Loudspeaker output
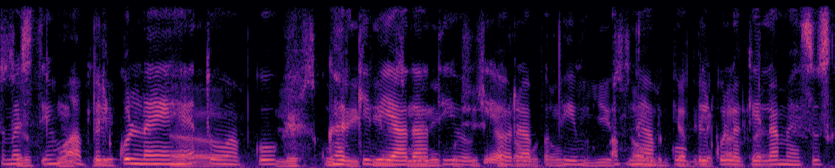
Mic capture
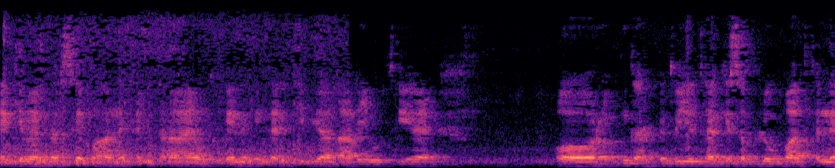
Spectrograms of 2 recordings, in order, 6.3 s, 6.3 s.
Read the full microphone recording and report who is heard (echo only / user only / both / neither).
user only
